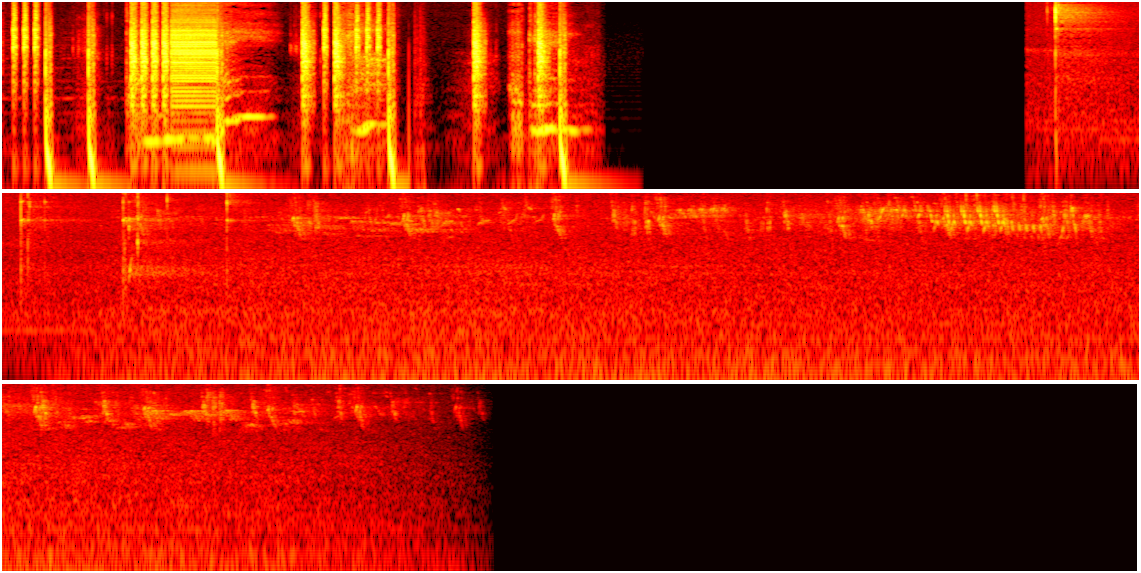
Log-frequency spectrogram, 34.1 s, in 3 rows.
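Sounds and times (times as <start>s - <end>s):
birds chirping: 11.6s - 27.6s
tap dripping: 12.6s - 13.8s.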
